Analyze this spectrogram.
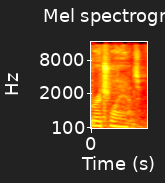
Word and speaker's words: Richlands: one of the F and it's pronounced Rich lands one of fundamental differences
